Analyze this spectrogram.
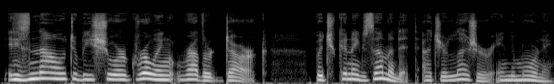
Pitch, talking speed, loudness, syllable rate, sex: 205 Hz, 205 wpm, -17 LUFS, 5.7 syllables/s, female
